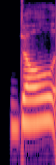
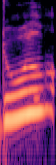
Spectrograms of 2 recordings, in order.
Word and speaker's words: dull: Dull, this is also a good word that dull is like a synonym for boring. Dull or boring. Dull. And the pronunciation is kind of weird. It's not dual or doll, it's dull. Dull. Dull. Similar to seagull.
